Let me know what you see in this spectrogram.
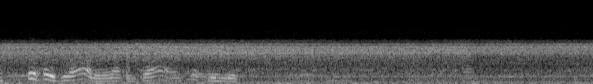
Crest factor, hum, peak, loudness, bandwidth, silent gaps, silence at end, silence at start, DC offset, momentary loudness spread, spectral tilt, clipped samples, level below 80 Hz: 18 dB; none; -6 dBFS; -24 LUFS; 5.2 kHz; none; 0 s; 0 s; under 0.1%; 7 LU; -10.5 dB/octave; under 0.1%; -40 dBFS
